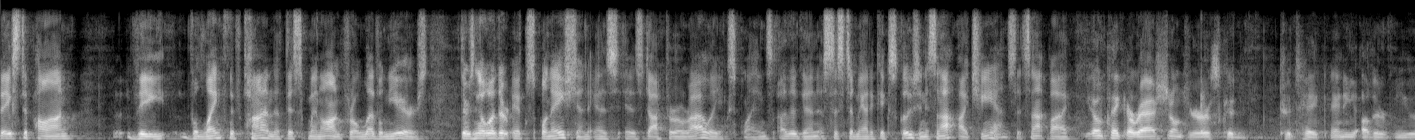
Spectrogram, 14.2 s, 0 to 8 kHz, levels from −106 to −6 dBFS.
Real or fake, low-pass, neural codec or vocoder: fake; 7.2 kHz; codec, 24 kHz, 3 kbps, HILCodec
